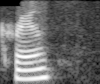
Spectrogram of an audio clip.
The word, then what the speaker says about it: Krantz: Krantz? – Yeah, yeah.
